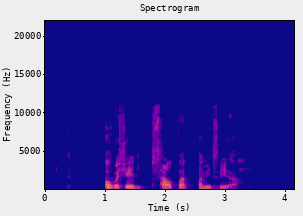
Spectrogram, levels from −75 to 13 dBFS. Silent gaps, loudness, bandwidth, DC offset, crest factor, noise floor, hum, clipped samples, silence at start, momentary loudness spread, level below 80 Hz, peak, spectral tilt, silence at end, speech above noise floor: none; -27 LUFS; 11.5 kHz; under 0.1%; 24 dB; -81 dBFS; none; under 0.1%; 1 s; 17 LU; -76 dBFS; -4 dBFS; -5.5 dB/octave; 0.95 s; 54 dB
